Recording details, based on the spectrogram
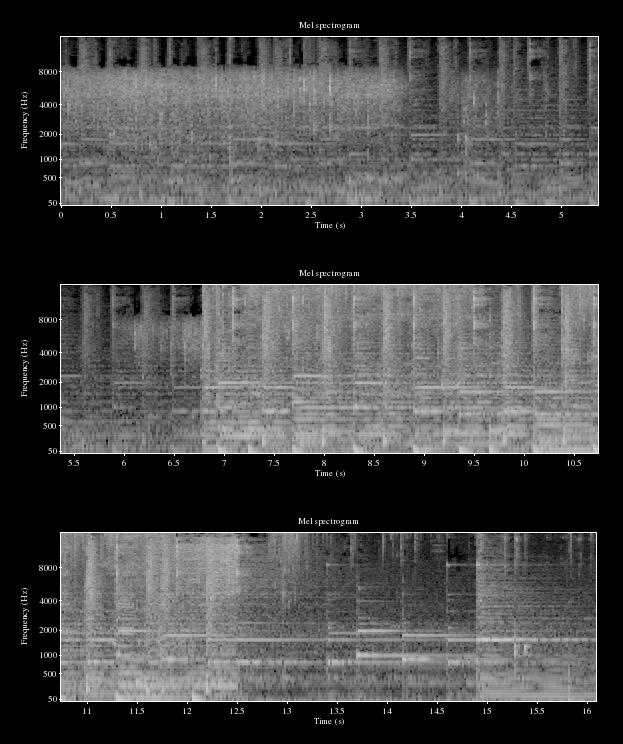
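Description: Rice being washed in water by hand, with swishing, sloshing and grainy rattling in a vessel, steady at first then louder and busier, close and without talk.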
